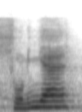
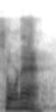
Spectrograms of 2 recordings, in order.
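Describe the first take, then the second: First: The word ends in an 'iya' sound. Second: The word ends in an 'ai' sound. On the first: The speaker calls it wrong. "Not Suniya" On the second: The speaker calls it right. "So it is Sunai"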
